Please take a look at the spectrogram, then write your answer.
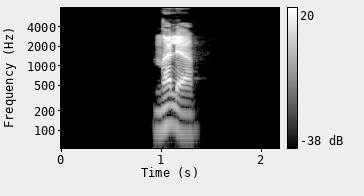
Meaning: genitive singular of ноль (nolʹ)
- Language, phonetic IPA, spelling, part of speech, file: Russian, [nɐˈlʲa], ноля, noun, Ru-ноля.ogg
